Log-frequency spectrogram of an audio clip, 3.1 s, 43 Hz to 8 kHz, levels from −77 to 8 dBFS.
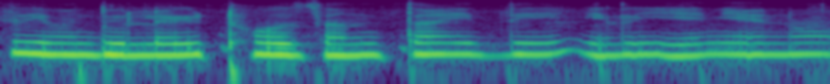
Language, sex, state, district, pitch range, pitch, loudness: Kannada, female, Karnataka, Raichur, 260-275 Hz, 270 Hz, -15 LUFS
